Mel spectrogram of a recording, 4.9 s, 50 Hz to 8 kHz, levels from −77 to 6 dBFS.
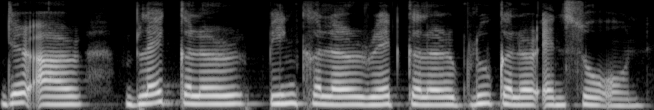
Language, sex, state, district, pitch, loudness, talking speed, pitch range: English, female, Arunachal Pradesh, Longding, 215 Hz, -12 LUFS, 160 wpm, 200-230 Hz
